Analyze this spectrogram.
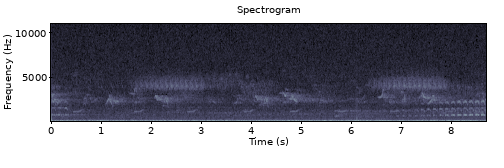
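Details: Several songbirds sing in a sunrise chorus from 4:40am on 15 June 2013 at the mouth of Pelican Creek on Yellowstone Lake. Short rising chirps, high buzzy trills and clear whistled phrases play over a steady low rumble of wind or distant noise.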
